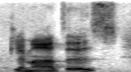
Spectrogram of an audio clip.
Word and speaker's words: clematis: A lot of people know the company Margenpar by the clematis. Am I pronouncing it right? Yeah. Yeah, clematis, yeah. Clematis. It depends how posh you are.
